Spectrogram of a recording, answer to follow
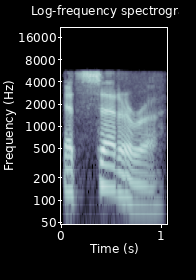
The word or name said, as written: et cetera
